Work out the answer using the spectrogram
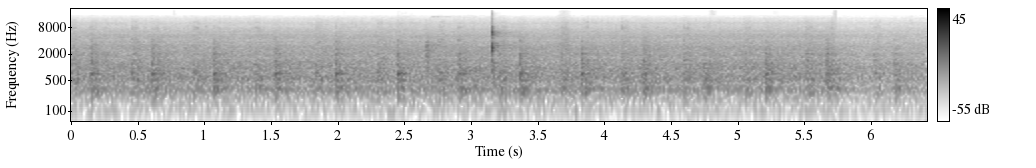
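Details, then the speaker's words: Horizontal mill face-milling a steam locomotive valve yoke, about 0.050 in cut: rhythmic knocking about twice a second through the cut; one insert cutting heavier than others, yet cutting well. "again sounds like I got one cutter doing most of the work but you know what we're going to roll with it it appears to be cutting really good"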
